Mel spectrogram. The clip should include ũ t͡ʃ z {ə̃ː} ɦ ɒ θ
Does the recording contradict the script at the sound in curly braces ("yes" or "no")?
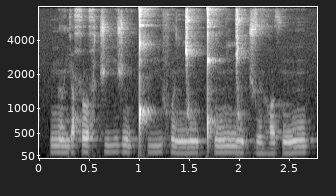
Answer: yes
